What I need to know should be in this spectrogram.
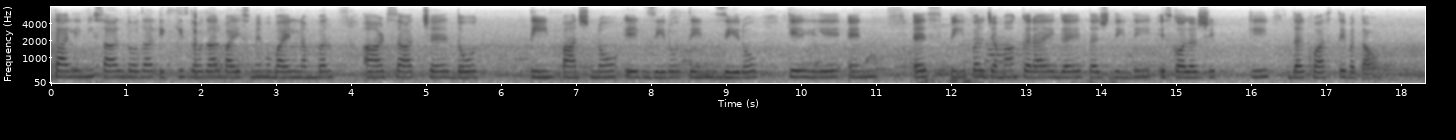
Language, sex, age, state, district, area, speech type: Urdu, female, 30-45, Uttar Pradesh, Aligarh, rural, read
